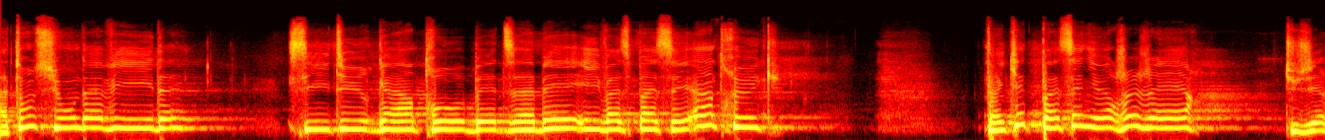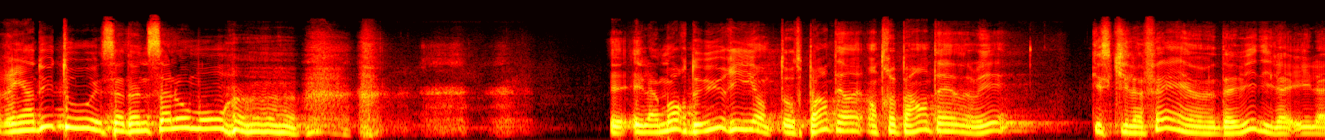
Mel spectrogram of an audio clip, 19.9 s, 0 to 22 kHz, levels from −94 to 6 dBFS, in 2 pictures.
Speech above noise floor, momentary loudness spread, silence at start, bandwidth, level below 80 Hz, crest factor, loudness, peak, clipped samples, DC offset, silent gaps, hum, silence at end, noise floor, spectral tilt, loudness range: 53 dB; 9 LU; 0 s; 13 kHz; -52 dBFS; 14 dB; -14 LUFS; 0 dBFS; under 0.1%; under 0.1%; none; none; 0 s; -66 dBFS; -5.5 dB/octave; 4 LU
